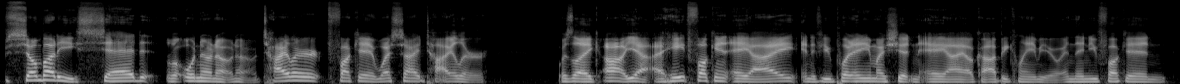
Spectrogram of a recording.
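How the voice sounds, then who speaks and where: A man's voice: medium pitch, sharp tone, clean tone, dry recording, studio quality. A man livestreaming a casual, rambling rant, full of profanity and slang, often stammering over repeated words. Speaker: live streamer, online commentator.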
